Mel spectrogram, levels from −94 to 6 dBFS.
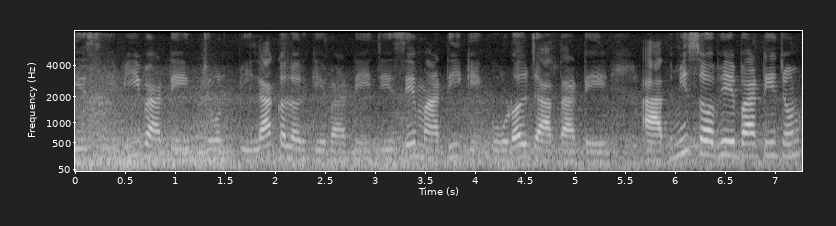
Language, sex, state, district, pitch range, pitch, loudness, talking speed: Bhojpuri, female, Uttar Pradesh, Gorakhpur, 160-240 Hz, 175 Hz, -21 LUFS, 150 wpm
